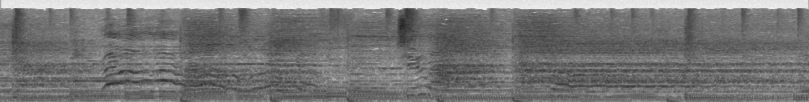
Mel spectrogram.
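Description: Large gospel choir singing sustained chords with band accompaniment, a wavering lead line rising above the choir, and a steady drum beat under it.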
